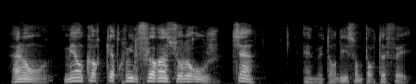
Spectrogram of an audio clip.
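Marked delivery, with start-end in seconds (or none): 0.1-2.6 higher, louder brisk order; bossy command. A narrator's reading. Grandmother handing over money to bet, bossy.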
